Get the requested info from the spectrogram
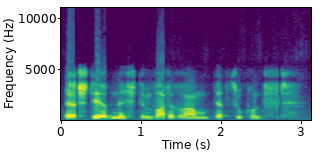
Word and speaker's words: Stirb nicht im Warteraum der Zukunft: Stirb nicht im Warteraum der Zukunft,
